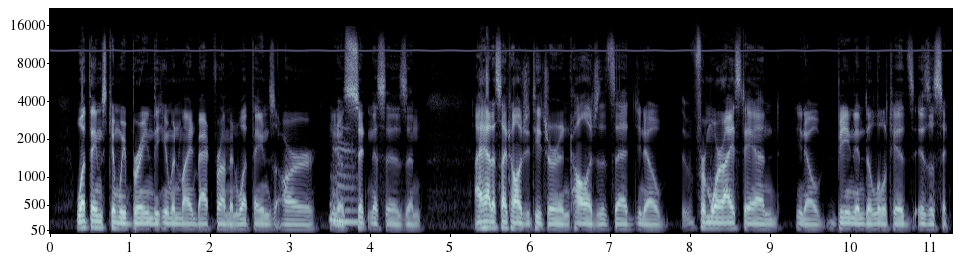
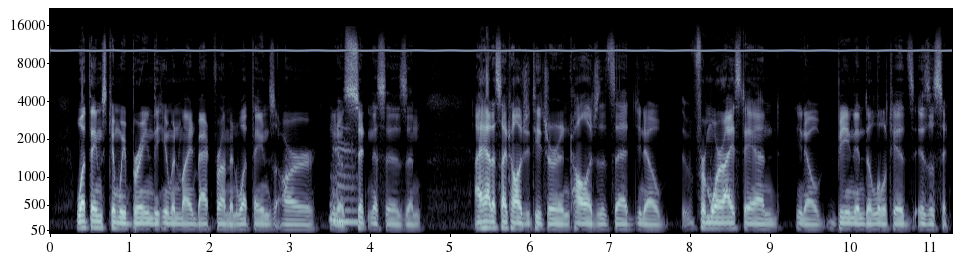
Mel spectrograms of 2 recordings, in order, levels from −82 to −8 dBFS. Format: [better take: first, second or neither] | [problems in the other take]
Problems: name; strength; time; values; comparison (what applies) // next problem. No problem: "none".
first | high-pitched whine; loud; throughout; 10 kHz, 5 dB below the speech; faint in the first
